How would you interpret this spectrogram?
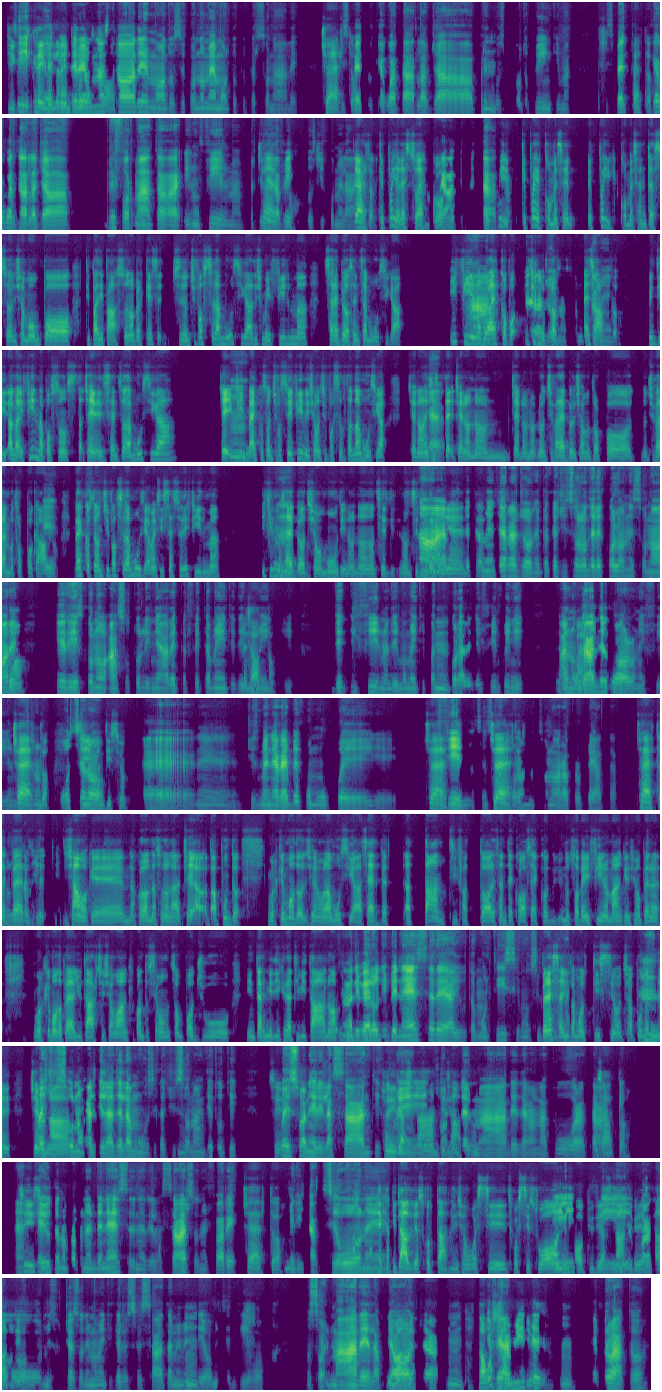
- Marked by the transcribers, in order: distorted speech; unintelligible speech; other background noise; "Certo" said as "cetto"; unintelligible speech; unintelligible speech; "Quindi" said as "quinti"; drawn out: "Ah"; unintelligible speech; "cioè" said as "ceh"; "cioè" said as "ceh"; "cioè" said as "ceh"; tapping; "cioè" said as "ceh"; static; drawn out: "ehm, ne"; drawn out: "che"; "cioè" said as "ceh"; "diciamo" said as "dicemo"; unintelligible speech; "cioè" said as "ceh"; "proprio" said as "propio"; drawn out: "quando"
- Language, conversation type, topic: Italian, unstructured, Preferiresti vivere in un mondo senza musica o senza film?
